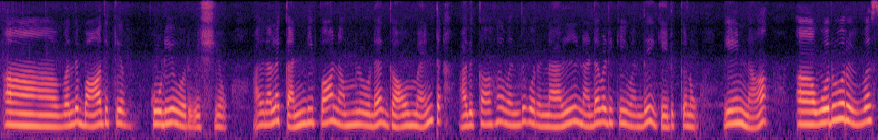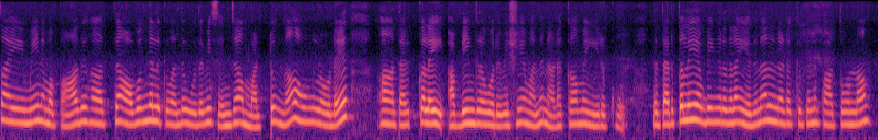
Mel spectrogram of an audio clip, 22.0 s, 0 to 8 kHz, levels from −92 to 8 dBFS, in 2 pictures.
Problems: background sounds at intervals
